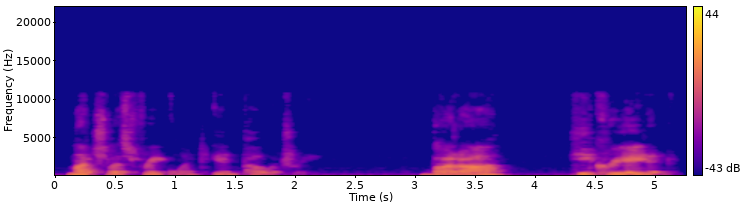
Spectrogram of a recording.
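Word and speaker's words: בָּרָא: Call perfect, 3ms from Beit Resh Aleph, and you'll notice the comets under the Resh because the Aleph is silent, so once again we have compensatory lengthening of the Patach to the comets.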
